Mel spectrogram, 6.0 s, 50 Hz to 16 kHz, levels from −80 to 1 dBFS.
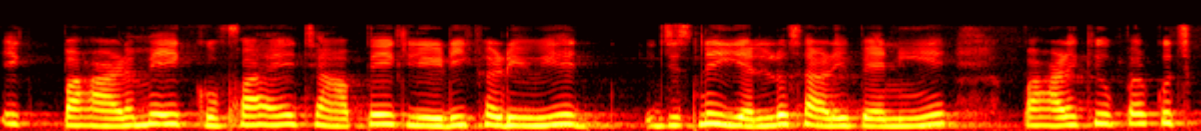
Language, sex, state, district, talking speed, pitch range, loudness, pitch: Hindi, female, Chhattisgarh, Balrampur, 220 wpm, 220-260 Hz, -15 LUFS, 235 Hz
